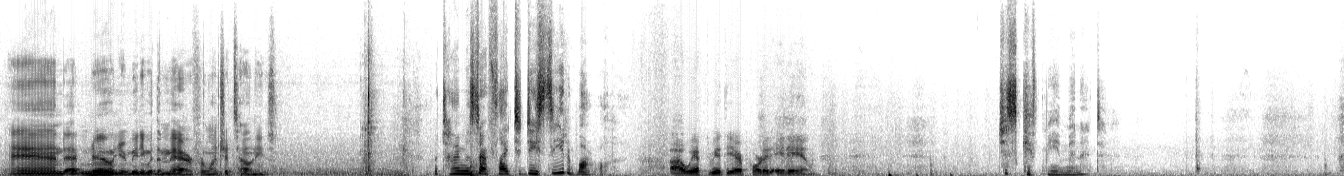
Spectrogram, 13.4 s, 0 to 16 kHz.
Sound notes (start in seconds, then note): 3.6 door rattling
